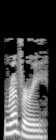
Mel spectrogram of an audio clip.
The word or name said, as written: reveree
